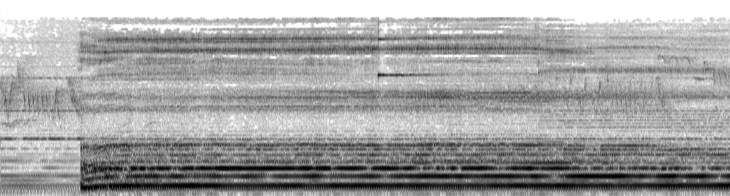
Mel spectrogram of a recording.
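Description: A chanted "Om" comes in suddenly about a second in and is held as one long, steady note over soft ambient meditation music.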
